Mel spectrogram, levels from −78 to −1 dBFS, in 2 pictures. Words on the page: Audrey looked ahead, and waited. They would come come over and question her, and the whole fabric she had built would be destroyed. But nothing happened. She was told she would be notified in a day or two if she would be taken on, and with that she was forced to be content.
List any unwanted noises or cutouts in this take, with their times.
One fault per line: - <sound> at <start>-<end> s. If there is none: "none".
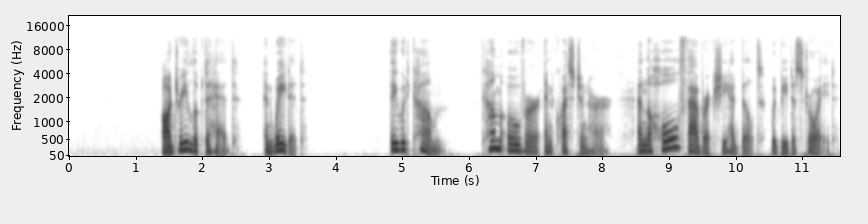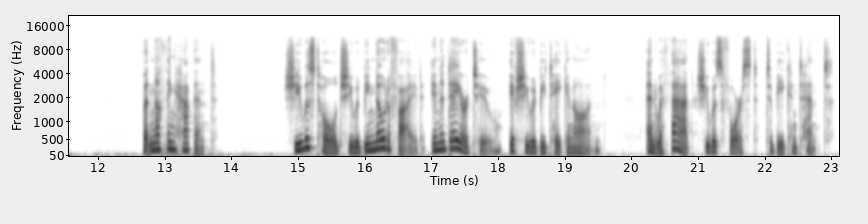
none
